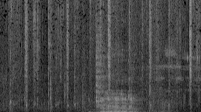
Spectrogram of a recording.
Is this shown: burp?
no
